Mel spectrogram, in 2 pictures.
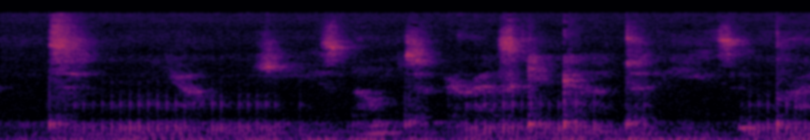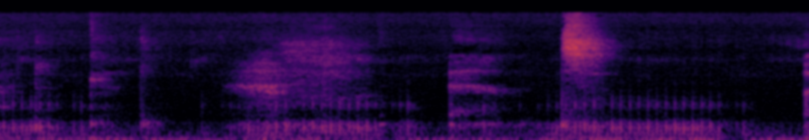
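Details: A friendly, soft male domestic cat purrs in a steady, low, rumbling vibration while being stroked on his head, neck and body as he melts in a lap, with a person talking softly nearby.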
